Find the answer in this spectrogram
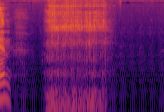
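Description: A man imitating a loud snore into a microphone: a single snore lasting about a second, starting just under a second in.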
